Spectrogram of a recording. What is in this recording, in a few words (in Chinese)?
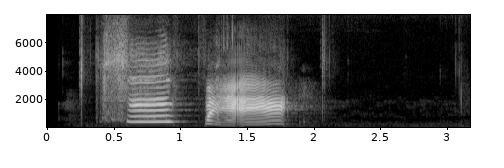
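"si1fa3", Mandarin Chinese, female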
